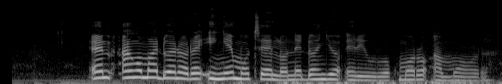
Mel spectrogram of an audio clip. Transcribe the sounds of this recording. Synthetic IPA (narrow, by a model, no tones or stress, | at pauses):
ɛnaŋɔmadwɛɾɔɾɛʔiŋemɔtʰɛlɔnɛdɔɲd͡ʒɔʔeɾɪwuɾwokmɔɾɔʔamɔɾ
